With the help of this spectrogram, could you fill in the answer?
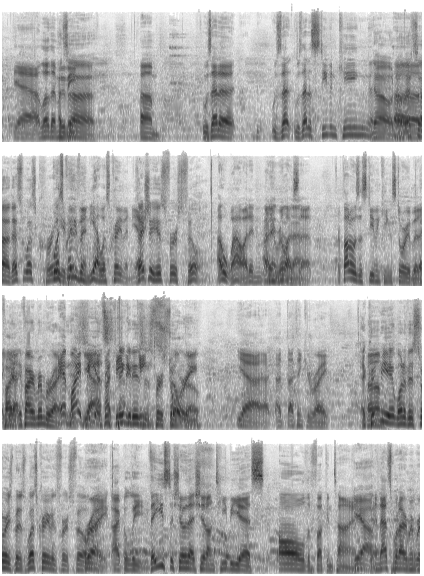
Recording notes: recorded at Rocky Mountain Pizza in Atlanta, GA!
